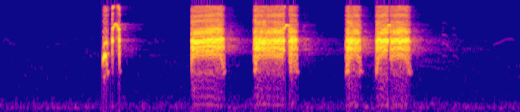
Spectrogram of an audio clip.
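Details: A black francolin gives its harsh rasping call: a brief opening note, a pause, then four loud scratchy bursts in two close pairs. The background is silent.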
